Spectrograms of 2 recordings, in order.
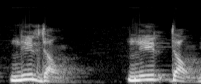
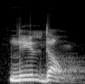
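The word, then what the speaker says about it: kneel down: घुटनों पर बैठ जाओ, नील डाउन, यहाँ पे भी के साइलेंट होगा, नील डाउन, मज़ेदार है, इट्स फनी,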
